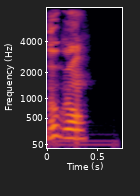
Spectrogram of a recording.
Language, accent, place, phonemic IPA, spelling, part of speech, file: French, France, Lyon, /bu.ɡɔ̃/, bougon, adjective / noun, LL-Q150 (fra)-bougon.wav
- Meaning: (adjective) grumpy, sullen; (noun) grump, grumbler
